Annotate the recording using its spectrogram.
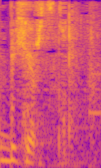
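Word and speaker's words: Beherzt: Как оно читается правильно? Оно читается Бехерст.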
